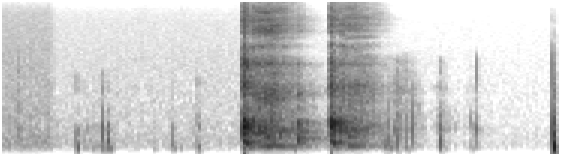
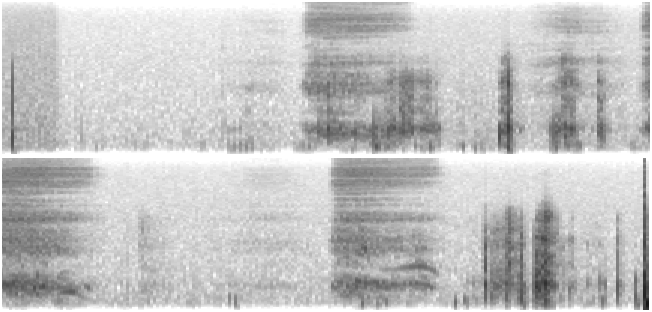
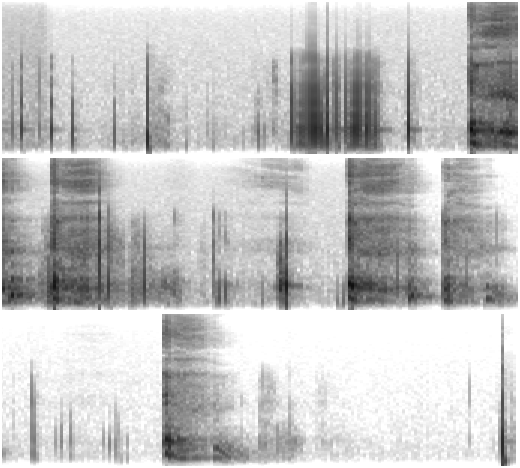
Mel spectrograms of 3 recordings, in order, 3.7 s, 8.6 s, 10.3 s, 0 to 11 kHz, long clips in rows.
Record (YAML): cough_length: 3.7 s
cough_amplitude: 26028
cough_signal_mean_std_ratio: 0.26
exhalation_length: 8.6 s
exhalation_amplitude: 26028
exhalation_signal_mean_std_ratio: 0.21
three_cough_length: 10.3 s
three_cough_amplitude: 26028
three_cough_signal_mean_std_ratio: 0.3
survey_phase: beta (2021-08-13 to 2022-03-07)
age: 45-64
gender: Female
wearing_mask: 'No'
symptom_new_continuous_cough: true
symptom_runny_or_blocked_nose: true
symptom_shortness_of_breath: true
symptom_sore_throat: true
symptom_diarrhoea: true
symptom_fever_high_temperature: true
symptom_headache: true
symptom_change_to_sense_of_smell_or_taste: true
symptom_loss_of_taste: true
symptom_onset: 5 days
smoker_status: Current smoker (1 to 10 cigarettes per day)
respiratory_condition_asthma: false
respiratory_condition_other: false
recruitment_source: Test and Trace
submission_delay: 2 days
covid_test_result: Positive
covid_test_method: RT-qPCR
covid_ct_value: 18.5
covid_ct_gene: N gene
